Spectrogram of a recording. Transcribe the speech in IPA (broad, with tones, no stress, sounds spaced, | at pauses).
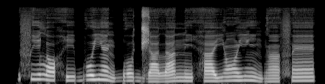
f i˦ l ɔ˧ h i˧ b o˦ j ɛ̃˦˨ ɡ͡b o˧ d͡ʒ a˨ l a˨˦ n ĩ˧ h a˧ j ɔ̃˦ j ĩ˦˨ ɡ ã˧ f ɛ̃˦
